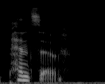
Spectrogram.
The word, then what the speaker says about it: pensive: Okay, now for pensive. Pensive. Pensive. 2 syllables, stress on the first.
